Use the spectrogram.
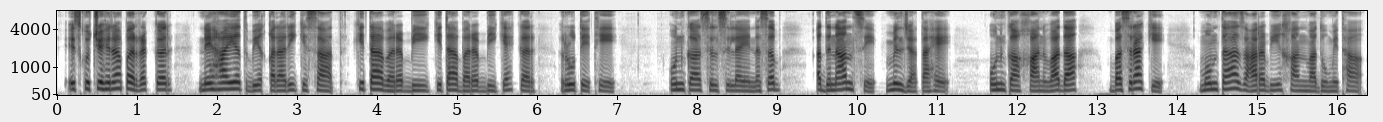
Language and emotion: Urdu, neutral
